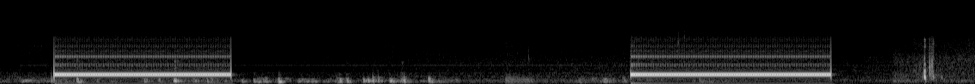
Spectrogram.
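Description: Two long, steady electronic telephone tones, each about two seconds, separated by a pause filled with faint, muffled line noise and clicks, as radio station KAPULP in Watsonville, California places a phone call to Oahu.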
